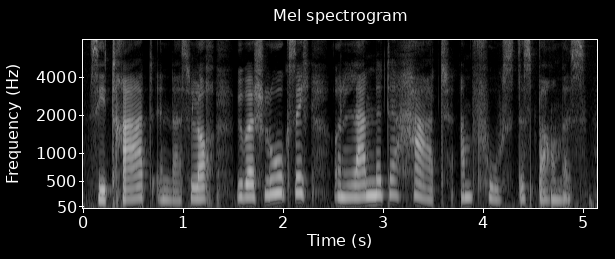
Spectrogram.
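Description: Woman reading a fairy tale, calm and expressive, dry close sound. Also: medium pitch, slow, dry recording. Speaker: storyteller. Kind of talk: storybook narration.

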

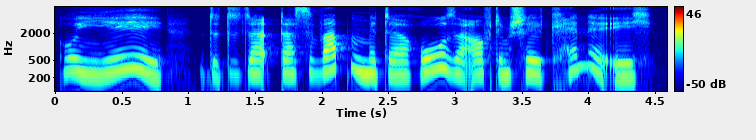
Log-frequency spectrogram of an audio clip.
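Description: A woman's voice: sits high, expressive, measured pace, no room sound, clean studio sound, voice pushed up. A woman voicing a frightened noble wife in a children's story, stammering and urgent.

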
